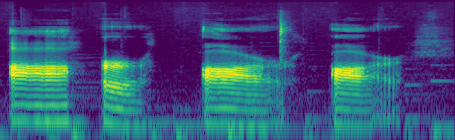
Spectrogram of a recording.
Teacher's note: so first we have r okay so it's not just er we're gonna do ah plus er sort of blend them together and do the r colored fifth vowel on the chart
